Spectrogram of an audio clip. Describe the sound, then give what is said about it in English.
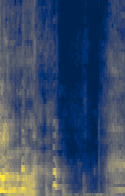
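A voice makes a short, loud, sputtering burst that imitates a wet dog shaking water off its coat, likened to Daniel Day-Lewis in his baptism scene, then trails off into quieter breathy noise. “Shaking off the water like a wet dog.”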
